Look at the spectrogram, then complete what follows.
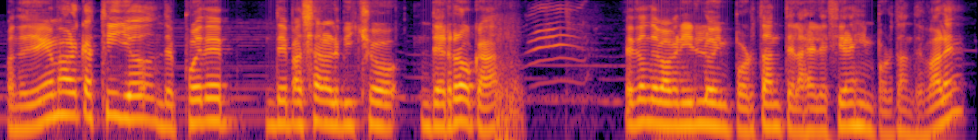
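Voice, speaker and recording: A man's voice: a little high, moderate pace, a little mellow, soft background music. A man with an accent from Spain giving an informal, instructional step-by-step video game walkthrough. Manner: instructional, often ends phrases with a checking tag. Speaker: video game trophy guide host.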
